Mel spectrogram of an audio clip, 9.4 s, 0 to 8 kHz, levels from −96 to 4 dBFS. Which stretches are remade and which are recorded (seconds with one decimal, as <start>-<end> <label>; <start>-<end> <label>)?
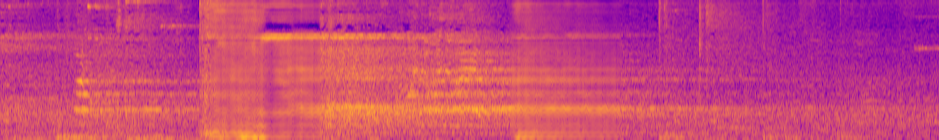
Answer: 0.0-2.1 recorded; 2.1-3.2 remade; 3.2-5.1 recorded; 5.1-6.2 remade; 6.2-9.4 recorded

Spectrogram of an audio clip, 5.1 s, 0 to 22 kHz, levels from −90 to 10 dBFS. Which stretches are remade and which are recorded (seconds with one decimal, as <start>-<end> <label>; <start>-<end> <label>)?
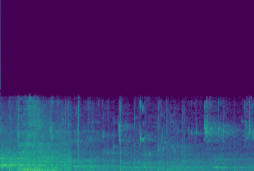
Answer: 0.0-0.7 recorded; 0.7-2.3 remade; 2.3-3.1 recorded; 3.1-3.7 remade; 3.7-5.1 recorded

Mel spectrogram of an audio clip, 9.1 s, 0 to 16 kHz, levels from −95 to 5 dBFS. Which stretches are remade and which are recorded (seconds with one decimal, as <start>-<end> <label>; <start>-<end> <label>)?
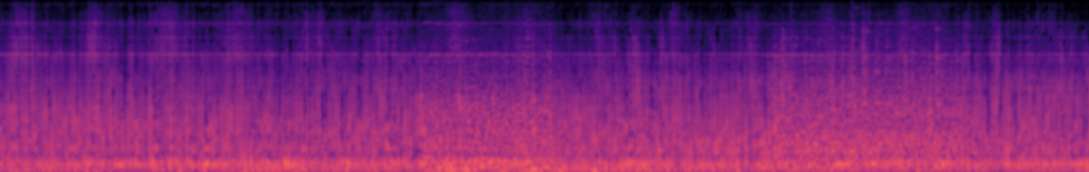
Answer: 0.0-3.5 remade; 3.5-4.6 recorded; 4.6-6.4 remade; 6.4-8.0 recorded; 8.0-9.1 remade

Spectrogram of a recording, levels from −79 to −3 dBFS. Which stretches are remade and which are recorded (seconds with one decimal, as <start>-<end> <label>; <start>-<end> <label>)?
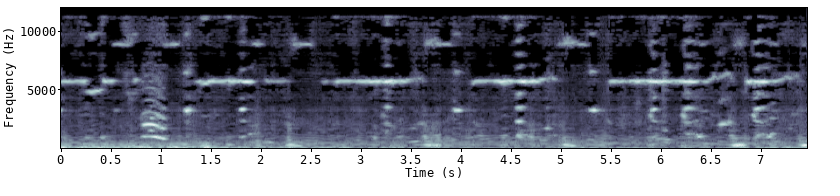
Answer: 0.0-7.5 remade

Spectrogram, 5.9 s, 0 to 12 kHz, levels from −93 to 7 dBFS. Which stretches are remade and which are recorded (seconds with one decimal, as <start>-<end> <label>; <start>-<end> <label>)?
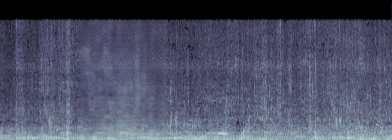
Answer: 0.0-1.2 recorded; 1.2-2.5 remade; 2.5-5.9 recorded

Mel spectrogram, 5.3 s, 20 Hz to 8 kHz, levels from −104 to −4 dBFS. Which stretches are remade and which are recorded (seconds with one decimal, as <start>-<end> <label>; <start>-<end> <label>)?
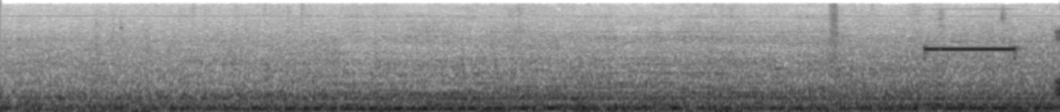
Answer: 0.0-1.7 recorded; 1.7-4.2 remade; 4.2-5.3 recorded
